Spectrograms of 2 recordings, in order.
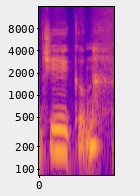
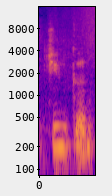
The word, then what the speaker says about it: Jugun: Look, it says here Jugun, just in case you're thinking why aren't you saying Jagun, but it's Jugun.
